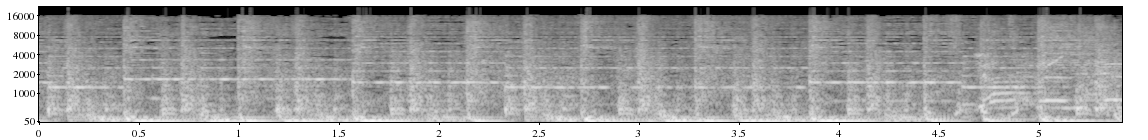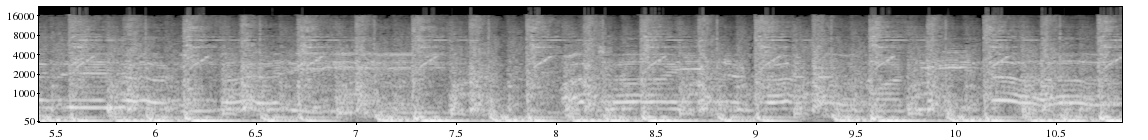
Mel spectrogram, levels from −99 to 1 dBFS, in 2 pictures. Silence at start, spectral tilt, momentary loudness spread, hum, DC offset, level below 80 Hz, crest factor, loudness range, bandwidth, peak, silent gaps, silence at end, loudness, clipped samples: 0 s; -4 dB/octave; 2 LU; none; under 0.1%; -12 dBFS; 10 dB; 1 LU; 17 kHz; 0 dBFS; none; 0 s; -11 LUFS; under 0.1%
